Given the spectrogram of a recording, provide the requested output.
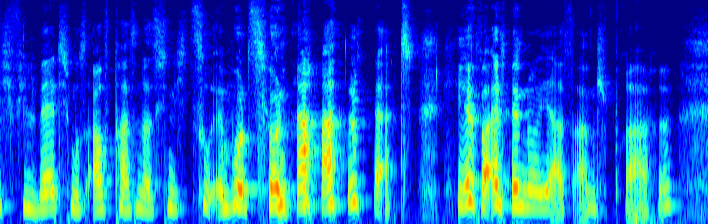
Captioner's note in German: gelächter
